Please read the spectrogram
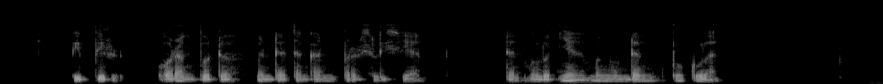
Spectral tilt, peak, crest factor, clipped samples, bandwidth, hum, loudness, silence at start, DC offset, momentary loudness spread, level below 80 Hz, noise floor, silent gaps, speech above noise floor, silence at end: -7 dB/octave; -18 dBFS; 20 dB; under 0.1%; 7.6 kHz; none; -36 LUFS; 0.7 s; under 0.1%; 8 LU; -76 dBFS; -69 dBFS; 1.43-1.59 s, 4.65-5.05 s; 34 dB; 1.65 s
